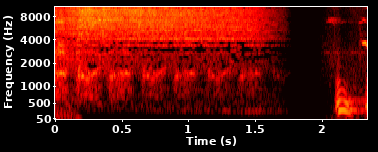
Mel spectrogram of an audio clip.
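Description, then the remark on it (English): An owl call rings out over a steady breathy hiss for about two seconds, then breaks off into a short pause before a louder, lower burst of sound. “I think he said Whiteman Park is a hoot.”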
